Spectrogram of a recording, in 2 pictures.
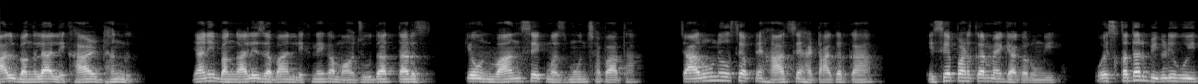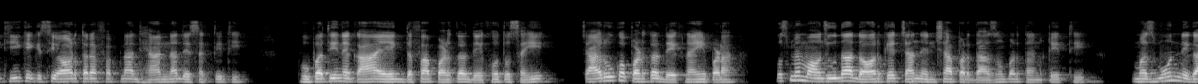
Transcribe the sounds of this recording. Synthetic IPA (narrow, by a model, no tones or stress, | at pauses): aːlbɐ̃ŋɡlalɪkʰaːɾɖʱɐ̃ŋɡ | jaːnibɐ̃ŋɡaːlizɐbaːnlɪkʰnekamɔːd͡ʒuːd̪at̪ɐɾz | keʊnwaːnseeːkmɐzmuːnt͡ʃʰɐpat̪ʰaː | t͡ʃaːɾũneʊseɐpneɦaːt̪ʰseɦɐʈaːkɐɾkɐɦa | ɪsepɐɽ̤kəɾmɛ̃ːkjaːkɐɾũːɡi | ʋʔo̰ːɪsqɐd̪əɾbɪɡɽiɦʊit̪ʰikekɪsiɔːɾt̪ɐɾəfɐpnad̪ʱjaːnːɐd̪eːsɐk̚t̪it̪ʰiː | bʱuːpət̪inekɐɦaeːk̚d̪ɐfapɐɽ̤kəɾd̪eːkʰot̪osɐɦi | t͡ʃaːɾũkopɐɽ̤kəɾd̪eːkʰnaɦipɐɽ̤aː | ʊsmẽmɔːd͡ʒuːd̪ad̪ɔːɾket͡ʃɐ̃nd̪ɪ̃nʃapɐɾd̪aːzõpɐɾt̪ɐ̃nqiːd̪̚t̪ʰːiː | mɐzmuːnːɪɡ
